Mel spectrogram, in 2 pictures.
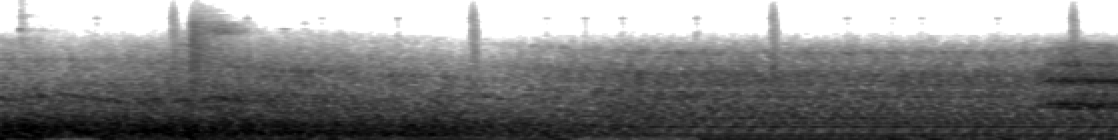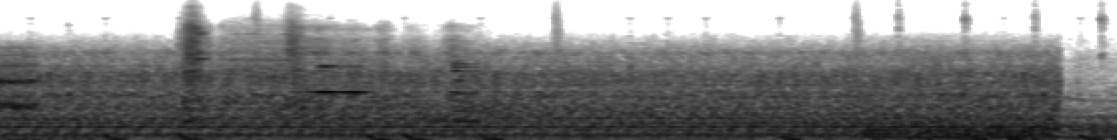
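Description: Heavy truck in the Grand Truck Simulator game braking hard on its normal brakes, a loud continuous engine and road drone that settles lower as it slows, with faint hissing and clicks on top, no talking.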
